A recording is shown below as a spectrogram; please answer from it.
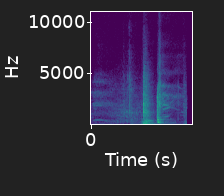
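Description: Wooden kitchen drawer pushed shut, sliding and then banging closed twice in quick succession about a second in.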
